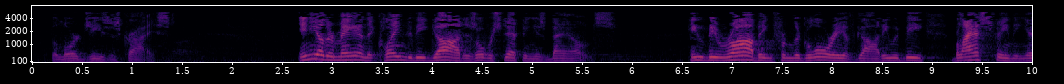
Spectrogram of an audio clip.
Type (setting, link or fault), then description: setting, large echoing room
